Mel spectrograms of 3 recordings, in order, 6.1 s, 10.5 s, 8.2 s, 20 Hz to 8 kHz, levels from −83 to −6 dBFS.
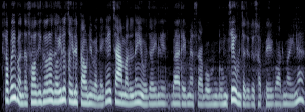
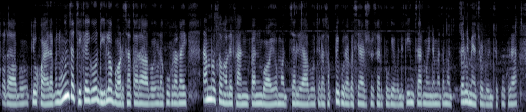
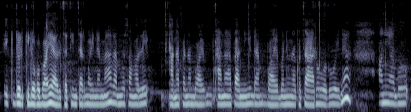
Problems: none marked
